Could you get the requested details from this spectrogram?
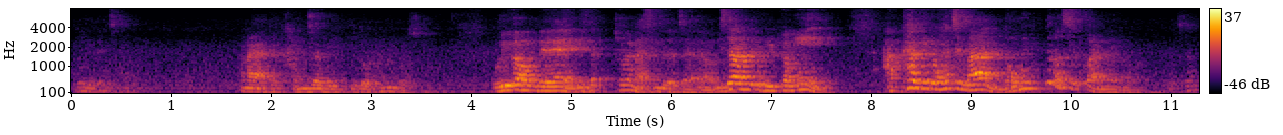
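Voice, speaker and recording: Animated preacher in an echoey hall. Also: male voice, medium pitch, fast. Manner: animated, acts out prayers and complaints in quoted voices. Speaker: pastor. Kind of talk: dawn service sermon. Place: church sanctuary. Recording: echoey hall, distant mic, faint hiss.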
